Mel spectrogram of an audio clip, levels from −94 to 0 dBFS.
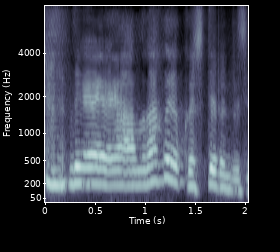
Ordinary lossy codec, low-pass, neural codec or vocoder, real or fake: none; none; codec, 16 kHz, 1 kbps, FreqCodec, smaller model; fake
